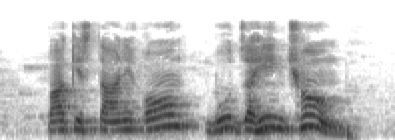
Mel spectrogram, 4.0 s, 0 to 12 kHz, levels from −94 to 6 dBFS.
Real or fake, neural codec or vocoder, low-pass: real; none; 7.2 kHz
